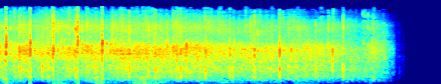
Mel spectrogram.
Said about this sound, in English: All right, give them a round of applause, folks, for being so brave.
